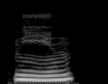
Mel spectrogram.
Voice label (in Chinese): "名", Chinese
